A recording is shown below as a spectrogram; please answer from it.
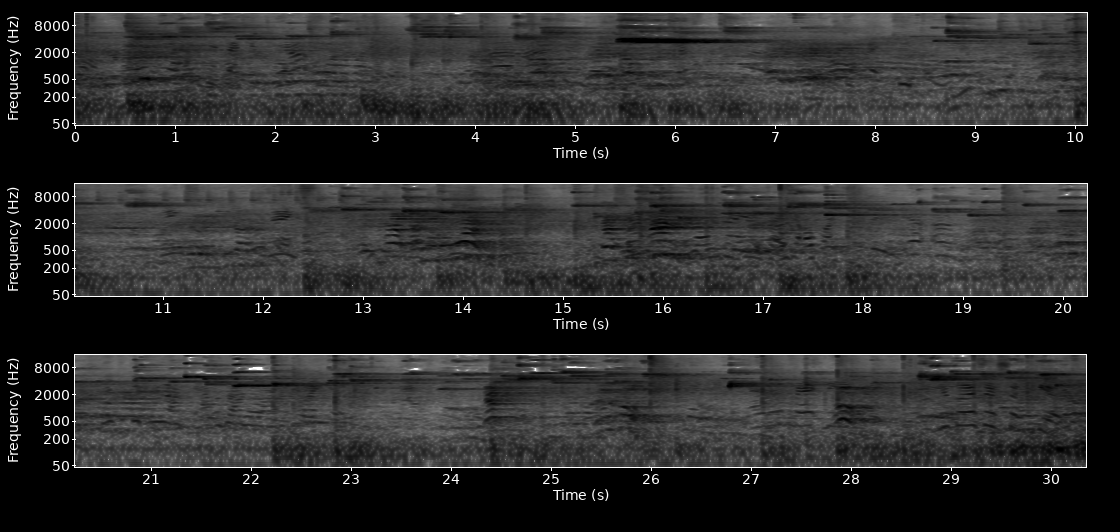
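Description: Basketball being dribbled on a hardwood gym floor during play, with short high sneaker squeaks and players and onlookers talking, all echoing in a large gymnasium.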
